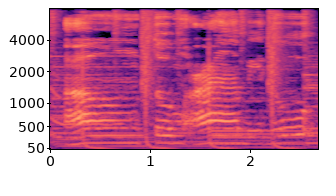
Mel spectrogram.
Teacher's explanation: Setelah mim sukun menghadapi yang namanya ain, itu dibacanya izhar syafawi, bukan ikhfa safawi ya. Izhar harus jelas terdengar suara mimnya. Antum abidu, tidak dengung ya, tapi jelas.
